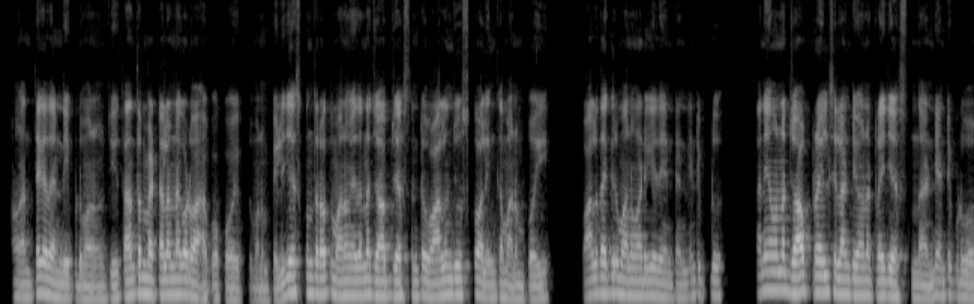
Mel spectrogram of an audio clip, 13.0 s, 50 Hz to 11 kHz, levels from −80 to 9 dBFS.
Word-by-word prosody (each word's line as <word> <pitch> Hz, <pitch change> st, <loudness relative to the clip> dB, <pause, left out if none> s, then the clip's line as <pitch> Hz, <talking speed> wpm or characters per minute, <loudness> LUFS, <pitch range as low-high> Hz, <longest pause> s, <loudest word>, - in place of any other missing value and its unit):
ఆ! 110 Hz, -, -11 dB
అంతే 105 Hz, +5 st, -2 dB
గదండీ. 110 Hz, -5 st, +2 dB
ఇప్పుడు 95 Hz, -2 st, -6 dB
మనం 90 Hz, -1 st, -2 dB, 0.2 s
జీవితాంతం 115 Hz, +6 st, 0 dB
బెట్టాలన్నా 120 Hz, 0 st, +2 dB
గూడా 115 Hz, -2 st, +4 dB
వా -, -, +2 dB, 0.2 s
ఒక్కొవైపు 95 Hz, -2 st, -6 dB
ఇప్పుడు 85 Hz, +1 st, -20 dB
మనం 85 Hz, -1 st, -6 dB
పెళ్లి 85 Hz, +5 st, -1 dB
జేసుకున్న 135 Hz, 0 st, 0 dB
తర్వాత 130 Hz, +1 st, +3 dB
మనమేదన్నా 115 Hz, +2 st, +2 dB
జాబ్ 115 Hz, 0 st, +3 dB
జేస్తుంటే 115 Hz, +1 st, -1 dB
వాళ్ళని 115 Hz, +3 st, +2 dB
జూసుకోవాలి 120 Hz, -2 st, 0 dB
ఇంకా 110 Hz, +1 st, -4 dB
మనం 95 Hz, +1 st, -2 dB
పోయి, 95 Hz, +1 st, -2 dB, 0.6 s
వాళ్ళ 120 Hz, +3 st, -1 dB
దగ్గర 135 Hz, +1 st, +1 dB
మనం 115 Hz, -1 st, 0 dB
అడిగేదేంటండి? 105 Hz, -3 st, -2 dB
అంటే 120 Hz, -, -7 dB
ఇప్పుడు 120 Hz, 0 st, -7 dB, 0.5 s
తనేమన్నా 155 Hz, +2 st, +2 dB
జాబ్ 135 Hz, +1 st, +7 dB
ట్రయల్స్ 140 Hz, 0 st, +2 dB
ఇలాంటివేమన్నా 120 Hz, -2 st, +1 dB
ట్రై 115 Hz, -1 st, +3 dB
చేస్తుందా 110 Hz, -3 st, -1 dB
అండి? 105 Hz, +5 st, -3 dB
అంటే 115 Hz, -, -6 dB
ఇప్పుడు 110 Hz, -2 st, -5 dB
115 Hz, 175 wpm, -23 LUFS, 105-125 Hz, 0.6 s, జాబ్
